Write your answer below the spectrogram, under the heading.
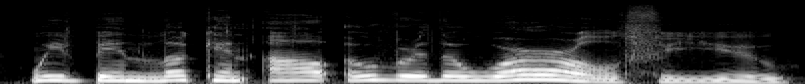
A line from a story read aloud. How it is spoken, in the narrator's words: shouted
